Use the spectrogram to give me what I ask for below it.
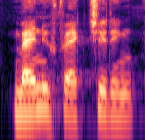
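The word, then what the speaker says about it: manufacturing: हैं एमन you menu आपको गौर करना है यहां पर लिखा है टीयू आर टीयू आर को हम लोग पढ़ते हैं चर कहने का मतलब अगर आपको इंग्लिश में कहीं पर टीयू आर लिखा मिले तो उसका उच्चारण करना है चर तो मीनिंग मेन्यू एफ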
